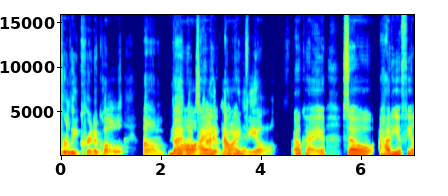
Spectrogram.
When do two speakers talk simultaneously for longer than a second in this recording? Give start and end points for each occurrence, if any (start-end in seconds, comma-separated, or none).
2.1-3.8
